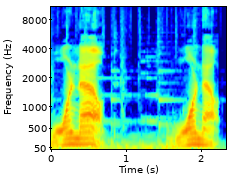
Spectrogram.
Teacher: Warn で out にそのまま N からつながる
